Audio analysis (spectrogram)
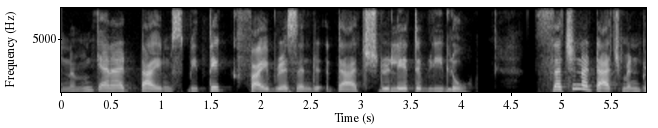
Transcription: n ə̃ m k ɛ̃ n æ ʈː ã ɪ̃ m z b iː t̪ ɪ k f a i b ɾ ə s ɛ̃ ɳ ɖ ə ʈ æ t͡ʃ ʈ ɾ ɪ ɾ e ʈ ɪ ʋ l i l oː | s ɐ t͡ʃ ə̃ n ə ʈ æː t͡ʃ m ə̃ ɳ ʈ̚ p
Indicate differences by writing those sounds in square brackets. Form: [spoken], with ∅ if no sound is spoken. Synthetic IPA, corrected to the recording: n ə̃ m k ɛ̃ n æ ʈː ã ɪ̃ m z b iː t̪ ɪ k f a [ɪ] b ɾ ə s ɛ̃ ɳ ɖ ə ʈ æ t͡ʃ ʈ ɾ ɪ [l] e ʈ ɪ ʋ l i l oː | s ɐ t͡ʃ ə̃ n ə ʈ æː t͡ʃ m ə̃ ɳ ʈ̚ p

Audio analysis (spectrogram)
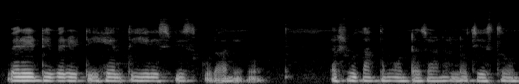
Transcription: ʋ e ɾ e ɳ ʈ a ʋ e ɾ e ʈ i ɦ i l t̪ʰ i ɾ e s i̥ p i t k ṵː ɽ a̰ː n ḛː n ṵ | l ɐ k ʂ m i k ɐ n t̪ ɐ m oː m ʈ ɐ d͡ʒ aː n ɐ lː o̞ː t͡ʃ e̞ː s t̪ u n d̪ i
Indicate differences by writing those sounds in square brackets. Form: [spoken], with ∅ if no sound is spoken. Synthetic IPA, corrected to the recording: ʋ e ɾ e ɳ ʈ [i] ʋ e ɾ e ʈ i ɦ [e] l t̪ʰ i ɾ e s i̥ p i [s] k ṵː ɽ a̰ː n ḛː n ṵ | l ɐ k ʂ m i k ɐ n t̪ ɐ m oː [ɳ] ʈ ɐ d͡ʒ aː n ɐ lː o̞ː t͡ʃ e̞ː s t̪ u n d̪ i

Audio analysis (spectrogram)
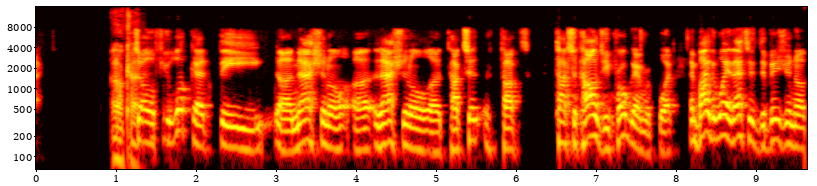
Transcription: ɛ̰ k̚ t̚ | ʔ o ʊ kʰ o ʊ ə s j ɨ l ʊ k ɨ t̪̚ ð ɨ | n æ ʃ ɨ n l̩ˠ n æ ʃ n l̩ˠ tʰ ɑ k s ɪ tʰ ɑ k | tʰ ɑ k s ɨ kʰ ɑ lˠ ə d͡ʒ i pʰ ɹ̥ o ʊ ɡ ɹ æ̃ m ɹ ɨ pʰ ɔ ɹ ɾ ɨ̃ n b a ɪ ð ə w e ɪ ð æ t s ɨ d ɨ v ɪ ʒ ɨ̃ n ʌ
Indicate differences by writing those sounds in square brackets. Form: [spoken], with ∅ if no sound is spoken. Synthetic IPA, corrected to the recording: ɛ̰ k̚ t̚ | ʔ o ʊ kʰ o ʊ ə [f] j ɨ l ʊ k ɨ t̪̚ ð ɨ | n æ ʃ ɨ n l̩ˠ n æ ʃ n l̩ˠ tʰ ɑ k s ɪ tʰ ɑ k | tʰ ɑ k s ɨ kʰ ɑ lˠ ə d͡ʒ i pʰ ɹ̥ o ʊ ɡ ɹ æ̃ m ɹ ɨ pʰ ɔ ɹ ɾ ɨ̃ n b a ɪ ð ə w e ɪ ð æ t s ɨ d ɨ v ɪ ʒ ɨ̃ n ʌ

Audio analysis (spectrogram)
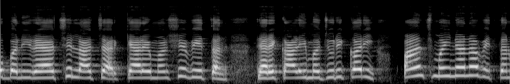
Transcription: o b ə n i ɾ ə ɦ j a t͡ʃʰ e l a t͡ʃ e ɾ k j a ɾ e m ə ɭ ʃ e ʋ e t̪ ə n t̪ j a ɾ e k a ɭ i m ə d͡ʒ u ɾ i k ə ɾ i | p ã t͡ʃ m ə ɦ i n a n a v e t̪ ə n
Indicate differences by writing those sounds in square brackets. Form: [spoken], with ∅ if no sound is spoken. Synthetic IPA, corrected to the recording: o b ə n i ɾ ə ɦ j a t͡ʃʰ e l a t͡ʃ [a] ɾ k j a ɾ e m ə ɭ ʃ e ʋ e t̪ ə n t̪ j a ɾ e k a ɭ i m ə d͡ʒ u ɾ i k ə ɾ i | p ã t͡ʃ m ə ɦ i n a n a [ʋ] e t̪ ə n

